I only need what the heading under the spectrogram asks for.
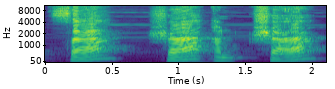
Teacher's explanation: Since air is thrown out, in the Ushman group, all the 3 letters, Sa, Sha and Ksha, are all hard consonant, that is Karavinjani, as well as Mahaprana, that is aspirates.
